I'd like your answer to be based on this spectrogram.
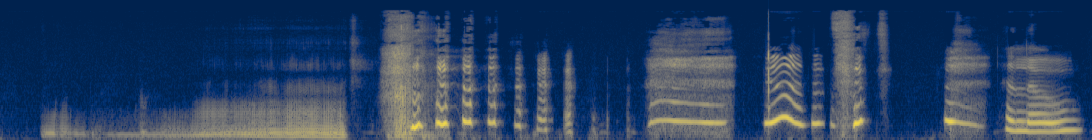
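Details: Chihuahua snoring in the middle of the night: a low, rattling snore for a few seconds, then a person calling out greetings.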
